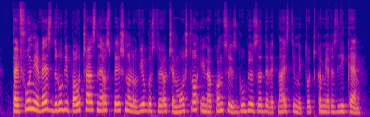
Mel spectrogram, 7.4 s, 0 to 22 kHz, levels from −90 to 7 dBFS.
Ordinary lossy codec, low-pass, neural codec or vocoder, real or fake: Opus, 32 kbps; 19.8 kHz; none; real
